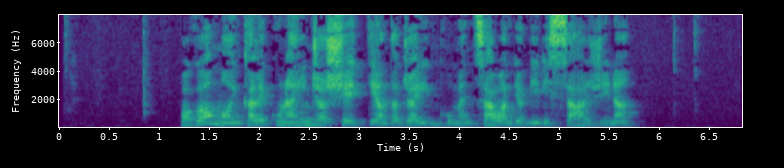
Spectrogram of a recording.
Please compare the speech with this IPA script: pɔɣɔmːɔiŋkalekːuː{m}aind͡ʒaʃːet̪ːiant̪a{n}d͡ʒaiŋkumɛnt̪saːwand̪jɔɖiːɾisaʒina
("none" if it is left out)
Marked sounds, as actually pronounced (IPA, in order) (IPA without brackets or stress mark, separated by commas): n, none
